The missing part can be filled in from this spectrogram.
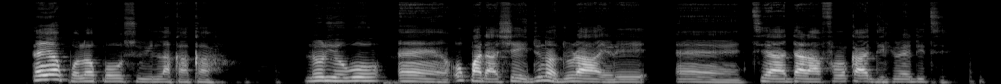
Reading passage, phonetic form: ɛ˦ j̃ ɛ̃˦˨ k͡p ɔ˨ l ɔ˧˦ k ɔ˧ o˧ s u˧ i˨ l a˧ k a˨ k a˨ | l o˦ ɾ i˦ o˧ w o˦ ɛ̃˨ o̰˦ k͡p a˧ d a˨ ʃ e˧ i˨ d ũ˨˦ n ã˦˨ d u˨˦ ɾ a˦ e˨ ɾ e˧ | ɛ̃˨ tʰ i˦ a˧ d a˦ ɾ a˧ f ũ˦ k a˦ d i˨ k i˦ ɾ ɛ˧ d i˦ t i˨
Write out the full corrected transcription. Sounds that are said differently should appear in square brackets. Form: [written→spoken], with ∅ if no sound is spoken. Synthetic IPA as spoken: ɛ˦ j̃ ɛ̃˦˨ k͡p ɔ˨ l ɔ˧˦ [k→k͡p] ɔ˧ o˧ s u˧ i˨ l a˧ k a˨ k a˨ | l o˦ ɾ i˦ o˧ w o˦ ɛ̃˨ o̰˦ k͡p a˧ d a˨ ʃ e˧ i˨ d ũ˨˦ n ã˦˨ d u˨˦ ɾ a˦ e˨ ɾ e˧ | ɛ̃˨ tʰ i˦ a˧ d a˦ ɾ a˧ f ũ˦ k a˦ d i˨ k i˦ ɾ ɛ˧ d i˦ t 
